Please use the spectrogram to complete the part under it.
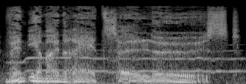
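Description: A man voicing an ancient, menacing female snake goddess who speaks slowly in a low, hissing whisper. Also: huge pitch swings, gravelly, music in the background, full character voice.

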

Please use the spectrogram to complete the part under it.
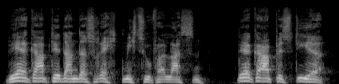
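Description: A man's voice: medium pitch, brisk, close to an everyday voice. A man voicing a passionate, anguished lover. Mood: bitter. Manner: impassioned, swinging between hushed and loud.

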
